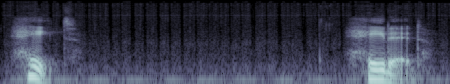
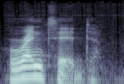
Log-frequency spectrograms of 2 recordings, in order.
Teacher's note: we pronounce the e d ending as an extra syllable id when the base form of the verb ends with the sound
